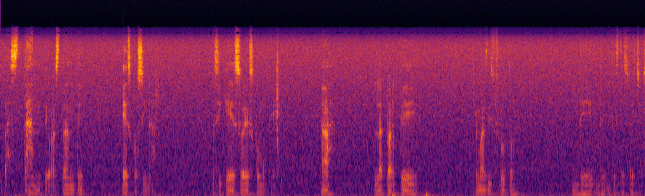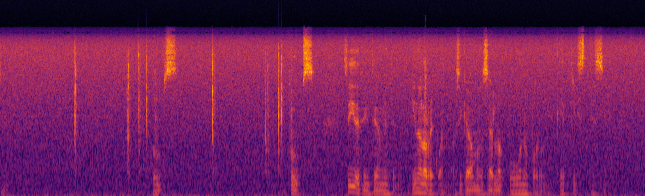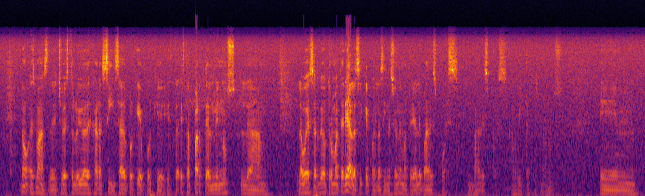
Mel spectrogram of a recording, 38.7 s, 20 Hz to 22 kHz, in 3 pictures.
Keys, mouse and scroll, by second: 1.2-4.0 drag, 5.0 right click, 5.7 alt+shift+right click, 6.9-9.6 alt+shift+drag, 11.4 click, 12.0-12.4 scroll up 1, 13.2 right click, 13.6 right click, 14.0 right click, 14.6 alt+shift+right click, 15.9 ctrl+alt+shift+z, 16.9 right click, 17.4 alt+shift+right click, 17.8 alt+shift+right click, 18.6 ctrl+alt+shift+z, 20.6 right click, 21.0 right click, 21.8 shift+right click, 22.4 shift+right click, 23.3 shift+right click, 25.5 shift+right click, 37.2 right click, 37.8-38.7 scroll down 2.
